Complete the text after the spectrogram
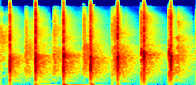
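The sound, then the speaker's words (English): A short burst of applause: about eight crisp, evenly spaced claps in a steady rhythm, fairly loud, with no voices alongside. “Do we have a round of applause kind of thing that we can hit?”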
